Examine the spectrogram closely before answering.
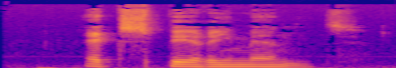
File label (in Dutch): "experiment", Dutch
